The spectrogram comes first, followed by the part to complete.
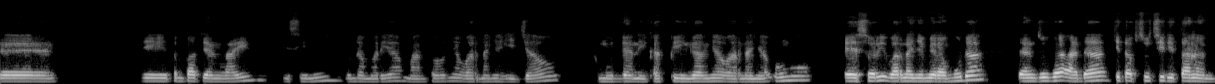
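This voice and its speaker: Speaking at a moderate pace with fairly even intonation, a man with a fairly high voice swings widely in loudness, recorded dry and close with no echo. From Flores, Indonesia. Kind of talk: guided tour on live video call. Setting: outdoors at grotto, Zoom call. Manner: soft-spoken.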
